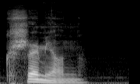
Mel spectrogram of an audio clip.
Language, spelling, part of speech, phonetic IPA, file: Polish, krzemian, noun, [ˈkʃɛ̃mʲjãn], Pl-krzemian.ogg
